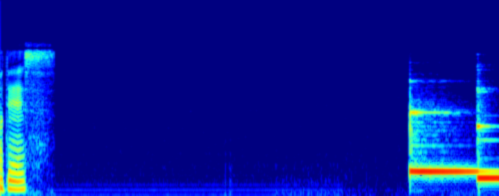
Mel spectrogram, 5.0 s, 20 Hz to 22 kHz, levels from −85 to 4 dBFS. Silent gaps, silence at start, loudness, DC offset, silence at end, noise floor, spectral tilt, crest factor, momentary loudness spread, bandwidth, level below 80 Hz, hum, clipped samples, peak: none; 0 s; -13 LUFS; under 0.1%; 0 s; -72 dBFS; -6 dB/octave; 14 dB; 18 LU; 7.8 kHz; -68 dBFS; none; under 0.1%; -4 dBFS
